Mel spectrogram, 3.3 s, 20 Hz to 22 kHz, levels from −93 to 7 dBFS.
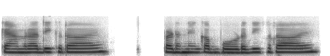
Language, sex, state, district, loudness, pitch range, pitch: Hindi, female, Uttar Pradesh, Saharanpur, -14 LUFS, 215-230 Hz, 225 Hz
